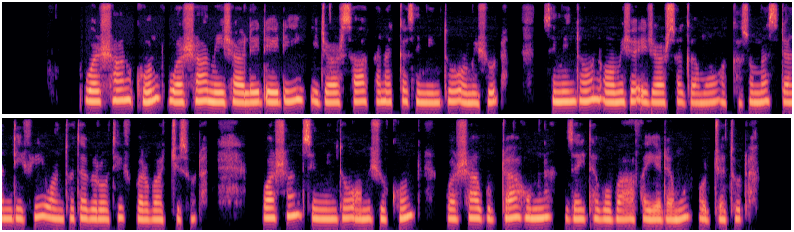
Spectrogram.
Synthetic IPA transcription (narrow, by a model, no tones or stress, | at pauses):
wɐɾʃaːŋkʊnwɐɾʃaːme̞ːʃaːle̞ːᶑe̞ːᶑiːɪd͡ʒaːɾsaːkɐnɐkːɐsɪmɪnt̪o̞ːomɪʃuːᶑɐ̥ | sɪmɪnt̪o̞ːnoːmɪʃɐɪd͡ʒaːɾsɐɡɐmoːɐkːɐsʊmɐsd̪aːnd̪iːfɪwant̪oːt̪ɐbɪɾo̞ːt̪ʰiːfbɐɾbaːt͡ʃːɪsuːᶑɐ̥ | wɐɾʃaːnsɪmɪnt̪o̞ːoːmɪʃʊkʰʊn | wɐɾʃaːɡʊd̪ːaːɦʊmnɐzɐjt̪ɐbɔbɐaːfɐjːɐd̪ɐmuːnhɔd͡ʒːɛt̪uᶑɐ̥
